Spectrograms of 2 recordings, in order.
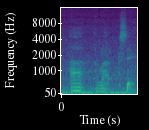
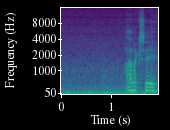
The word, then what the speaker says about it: άραξε: In the English language, usually they use the Z, the letter X, to pronounce the Z. You know, when they write a Greek word, the letter X, in English you pronounce it as Z, which is incorrect. So this is the X.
